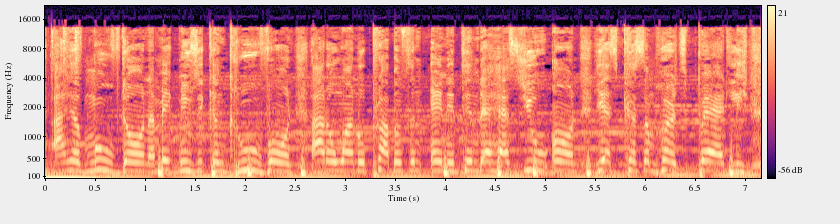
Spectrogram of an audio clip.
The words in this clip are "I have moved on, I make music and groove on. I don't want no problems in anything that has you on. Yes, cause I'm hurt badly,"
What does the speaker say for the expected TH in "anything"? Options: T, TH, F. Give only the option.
TH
